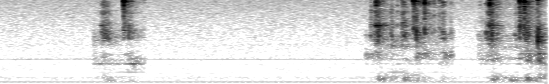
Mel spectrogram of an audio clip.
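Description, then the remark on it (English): Bursts of quick typing on a computer keyboard, a short flurry of key clicks followed after a pause by two denser clusters of rapid tapping, fairly quiet against a low steady hum. “Hey, stop typing. I'm messaging on Discord.”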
